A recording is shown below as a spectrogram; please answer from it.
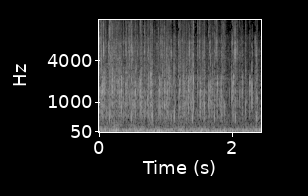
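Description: Applause from a small audience: many separate hand claps in quick succession.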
